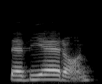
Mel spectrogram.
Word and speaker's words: bebieron: And I know the I-E-R-O-N sounds kind of weird because it sounds like there's a Y instead, but it's bebieron when you say it fast enough.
